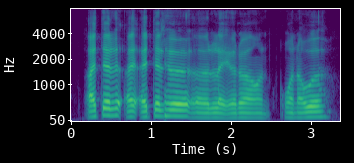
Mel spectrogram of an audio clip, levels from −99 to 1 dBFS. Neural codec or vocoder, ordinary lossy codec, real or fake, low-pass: codec, 16 kHz, 4.8 kbps, FACodec; none; fake; none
